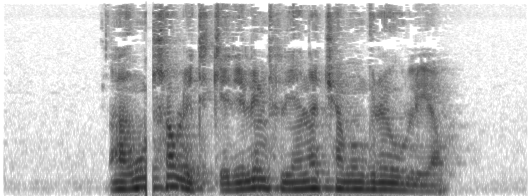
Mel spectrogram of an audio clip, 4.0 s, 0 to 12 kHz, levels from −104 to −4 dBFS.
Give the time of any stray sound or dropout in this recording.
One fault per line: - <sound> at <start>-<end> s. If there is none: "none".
- dropout at 1.1-1.2 s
